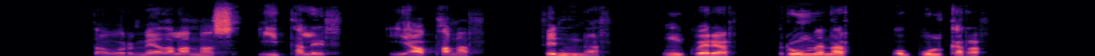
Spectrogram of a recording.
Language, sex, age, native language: Icelandic, male, 30-39, Icelandic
